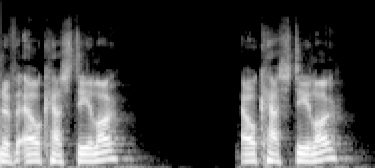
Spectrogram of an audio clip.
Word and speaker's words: El Castillo: I love how Pyro butchers the pronunciation of El Castillo. El Castillo.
